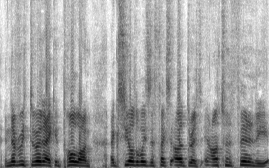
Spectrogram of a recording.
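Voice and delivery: loud, high, insistent quoted speech; loud quote. Retold or imitated. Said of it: "He's like".

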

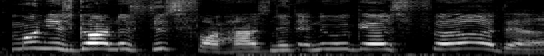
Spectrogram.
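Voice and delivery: high, slowed, grand toff voice; mock rich father; pompous rich man. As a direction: sneer it like a smug millionaire. Voicing rich guy.

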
